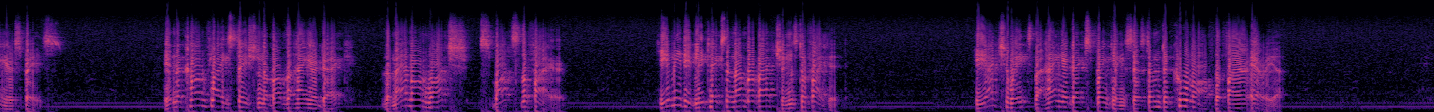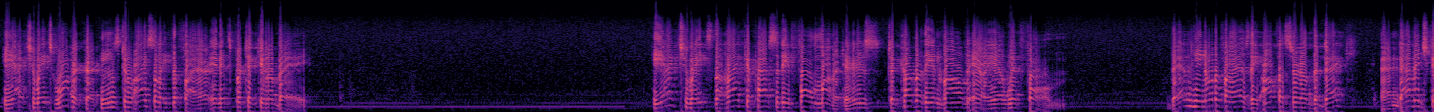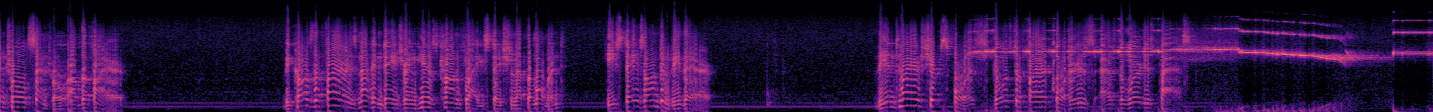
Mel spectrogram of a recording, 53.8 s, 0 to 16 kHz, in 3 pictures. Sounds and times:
Fire alarm: 47.8 - 53.7.

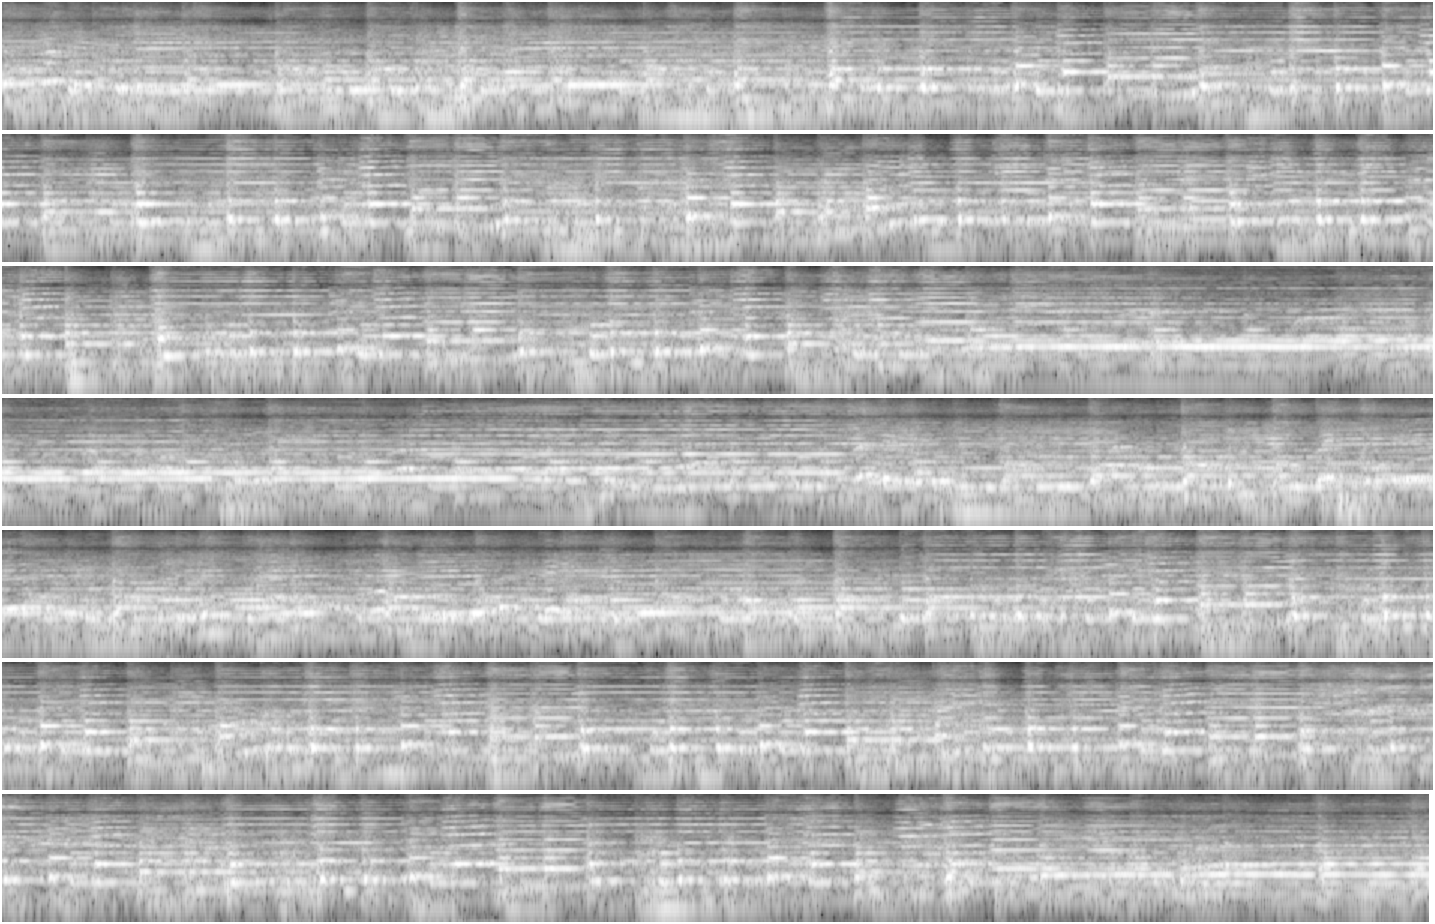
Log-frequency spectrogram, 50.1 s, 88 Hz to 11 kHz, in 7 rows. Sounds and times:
Banjo: 0.0 - 50.0
Bluegrass: 0.0 - 50.0
Guitar: 0.0 - 50.0.

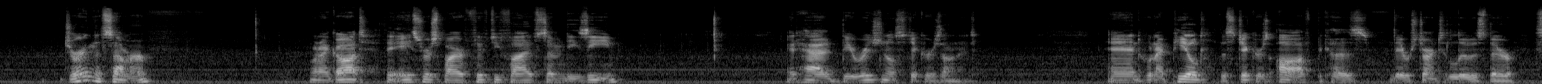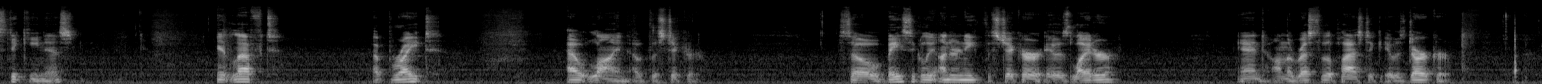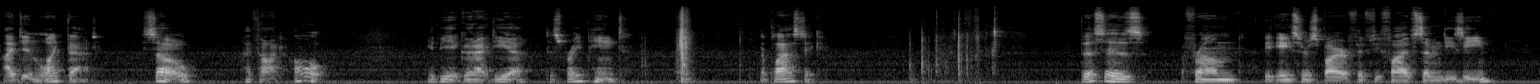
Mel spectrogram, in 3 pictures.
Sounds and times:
Speech: 0.6 - 1.6, 3.1 - 6.3, 7.8 - 9.9, 11.0 - 16.3, 17.6 - 18.3, 19.1 - 19.9, 21.1 - 22.5, 23.7 - 26.7, 27.8 - 30.0, 30.8 - 34.2, 35.1 - 37.2, 38.4 - 39.2, 41.6 - 45.9.

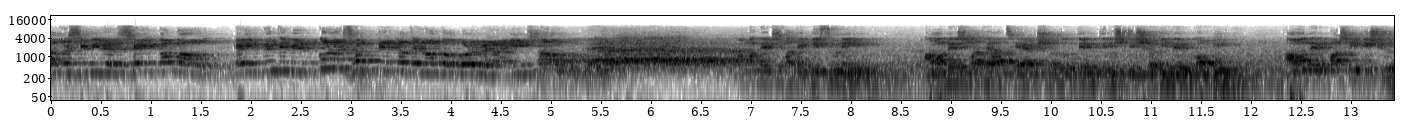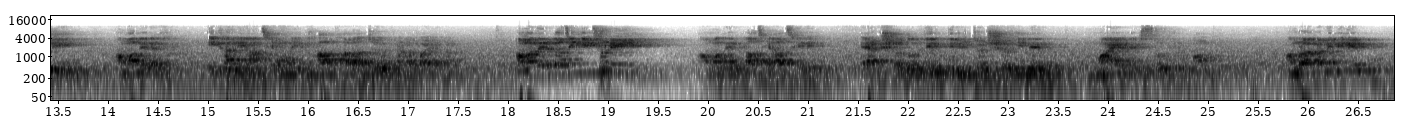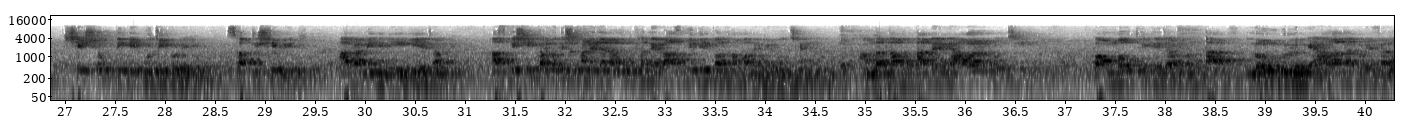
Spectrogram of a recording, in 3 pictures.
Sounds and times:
Male speech, man speaking: 0.0 - 5.3, 6.9 - 25.2, 25.8 - 40.2
Narration, monologue: 0.0 - 5.5, 6.8 - 40.2.

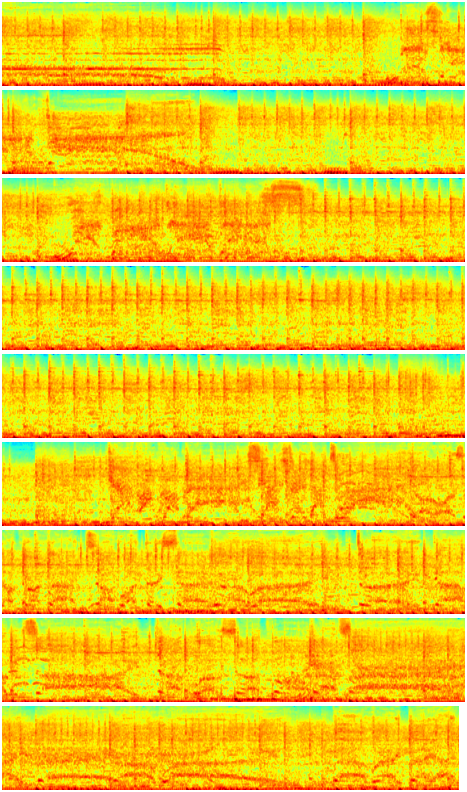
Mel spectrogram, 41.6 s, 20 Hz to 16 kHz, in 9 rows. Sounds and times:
Heavy metal: 0.0 - 41.6.

